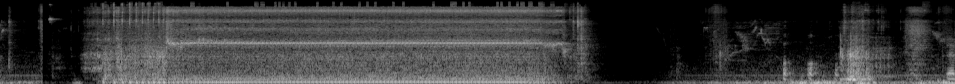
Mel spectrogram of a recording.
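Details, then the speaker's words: Neglected sun-faded small-engine machine, run with fresh gas and blade refitted: runs steady about five seconds with a loose, chattering rattle over the beat, thought to be the loose recoil housing. "I think that's the recoil I mean it's loose it's a terrible"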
